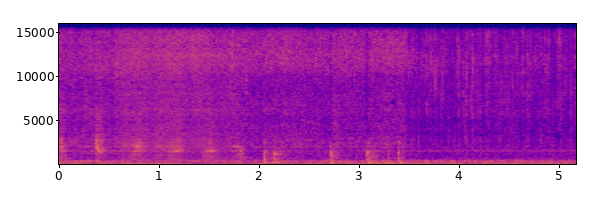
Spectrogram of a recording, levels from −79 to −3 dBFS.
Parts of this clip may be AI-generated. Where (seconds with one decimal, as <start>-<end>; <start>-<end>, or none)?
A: 0.6-1.7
